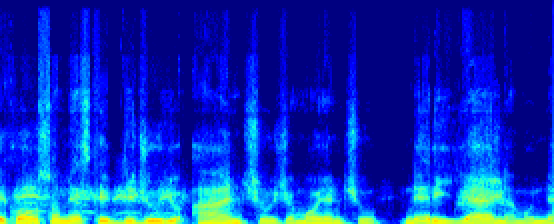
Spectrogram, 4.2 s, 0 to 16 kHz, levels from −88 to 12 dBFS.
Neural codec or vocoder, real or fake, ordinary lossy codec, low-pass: none; real; Opus, 16 kbps; 14.4 kHz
